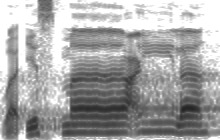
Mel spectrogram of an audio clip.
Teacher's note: Ma, kita panjangkan dua harakat. Ai, kita panjangkan dua harakat.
